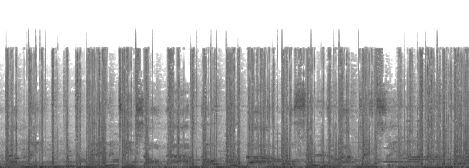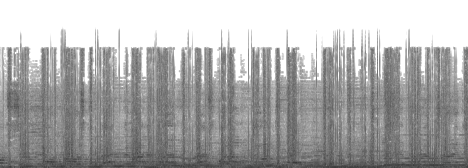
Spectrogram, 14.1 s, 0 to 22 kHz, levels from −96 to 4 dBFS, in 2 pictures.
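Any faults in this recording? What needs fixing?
Integer overflow runs through the whole clip. The signal is driven about 6 dB past full scale, and instead of being limited, the peaks wrap around to the opposite sign. Each wrapped sample jumps across the entire range, so the loudest moments break into harsh, violent cracks far sharper than ordinary clipping. A small share of samples is affected, a couple of percent, but every one of them lands on a peak. To prevent it, use saturating arithmetic or a limiter before conversion to integer, and leave headroom in the gain stage.

Clock drift buffer slips are the likely cause of a regular click that appears while sound is present. It repeats every 1.25 s from 1.25 s to 13.78 s, about ten times in all. The steady spacing points to two devices running on independent clocks. A mismatch of around 500 ppm lets the intermediate buffer fill or drain until a block of roughly 30 samples is dropped or repeated, and each of those discontinuities is heard as a pop. 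To prevent it, lock both devices to a common clock or add adaptive asynchronous sample-rate conversion between them.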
